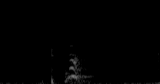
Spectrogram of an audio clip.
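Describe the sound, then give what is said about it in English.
A dog lets out a single soft, muffled woof in its sleep, brief and fairly quiet, just after a faint click, while lying underneath something after a morning run and reacting to a noise; hushed surroundings, no talking. “Yeah, he did our run this morning, and he's sitting underneath sleeping, and hears a noise, and he barks.”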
